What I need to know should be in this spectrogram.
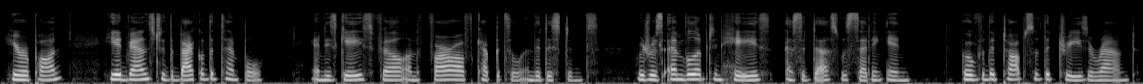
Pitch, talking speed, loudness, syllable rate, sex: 215 Hz, 205 wpm, -20 LUFS, 5.7 syllables/s, female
